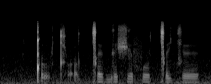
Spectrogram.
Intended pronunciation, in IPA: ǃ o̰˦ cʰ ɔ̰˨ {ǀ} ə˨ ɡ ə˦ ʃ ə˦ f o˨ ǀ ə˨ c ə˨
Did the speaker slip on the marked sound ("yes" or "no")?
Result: no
